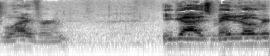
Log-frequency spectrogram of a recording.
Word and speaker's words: wyvern: I looked up the proper pronunciation. It is wyvern. It's wyvern.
